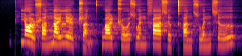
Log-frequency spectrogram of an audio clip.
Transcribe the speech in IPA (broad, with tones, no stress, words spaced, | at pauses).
pʰjɑ˥˩ʊ̯ʂa˧˥na˧˥ɪ̯ le˥˩ɪ̯ʈ͡ʂa̰˨˩n pʰwa˥ɪ̯ʈ͡ʂo˧˥ʊ̯swə˥nxä˥ sɹ̩˥˩kʰa˥n swə˧˥nsɹ̩˧˥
